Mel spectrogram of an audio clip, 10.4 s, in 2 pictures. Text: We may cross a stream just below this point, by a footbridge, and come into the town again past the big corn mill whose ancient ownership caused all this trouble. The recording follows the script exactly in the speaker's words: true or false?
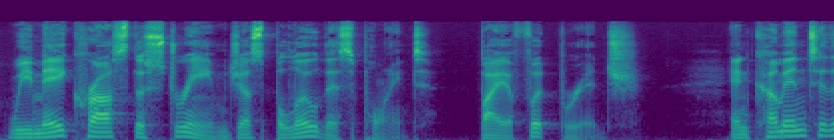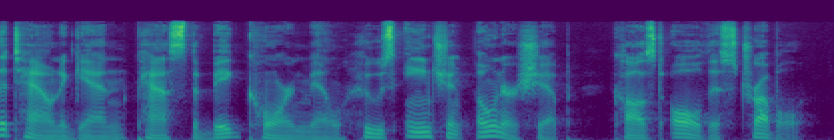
false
